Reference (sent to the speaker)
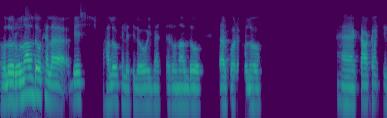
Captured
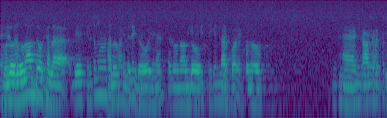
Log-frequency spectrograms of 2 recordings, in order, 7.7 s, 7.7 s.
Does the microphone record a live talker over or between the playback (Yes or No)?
Yes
